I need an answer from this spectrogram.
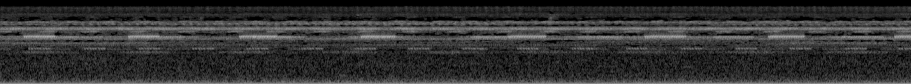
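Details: Crickets chirping on an evening in a peaceful park: a continuous high insect chorus with overlapping pulsed trills, louder bursts recurring roughly every second or so, steady and unbroken throughout, with no other clear sounds.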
